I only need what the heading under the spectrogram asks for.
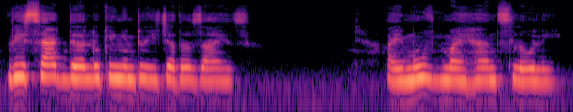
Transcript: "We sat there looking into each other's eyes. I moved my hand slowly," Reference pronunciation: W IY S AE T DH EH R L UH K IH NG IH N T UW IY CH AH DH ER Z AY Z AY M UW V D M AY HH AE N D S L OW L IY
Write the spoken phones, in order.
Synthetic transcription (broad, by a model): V IY S AE T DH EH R L UH K IH NG IH N T UW IY CH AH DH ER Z AY Z AY M UW V D M AY HH AE N D S L OW L IY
